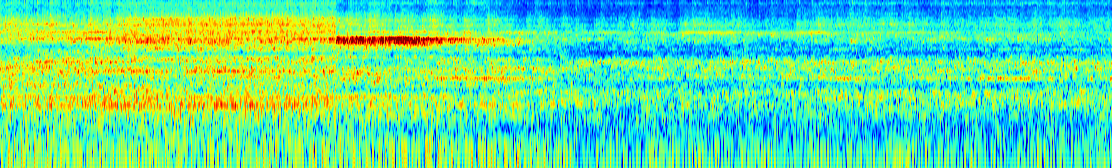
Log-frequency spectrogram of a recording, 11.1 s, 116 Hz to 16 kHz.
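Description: Chevrolet LT1 5.7-litre small-block V8 idling steadily, with a faint high whine for a second or two around the middle.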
